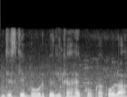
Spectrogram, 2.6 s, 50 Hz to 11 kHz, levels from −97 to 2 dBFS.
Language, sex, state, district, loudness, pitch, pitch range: Hindi, male, Punjab, Pathankot, -18 LUFS, 120 Hz, 115-130 Hz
